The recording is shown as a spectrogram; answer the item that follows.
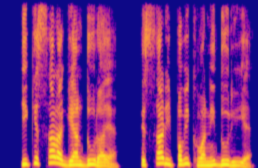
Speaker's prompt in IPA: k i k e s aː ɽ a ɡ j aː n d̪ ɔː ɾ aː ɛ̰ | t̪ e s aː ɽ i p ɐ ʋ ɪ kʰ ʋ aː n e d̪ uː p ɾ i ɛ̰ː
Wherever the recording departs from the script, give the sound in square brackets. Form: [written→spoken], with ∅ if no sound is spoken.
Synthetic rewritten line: k i k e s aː ɽ a ɡ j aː n d̪ [ɔː→uː] ɾ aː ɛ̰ | t̪ e s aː ɽ i p ɐ ʋ ɪ kʰ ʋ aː n [e→i] d̪ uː [p→∅] ɾ i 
